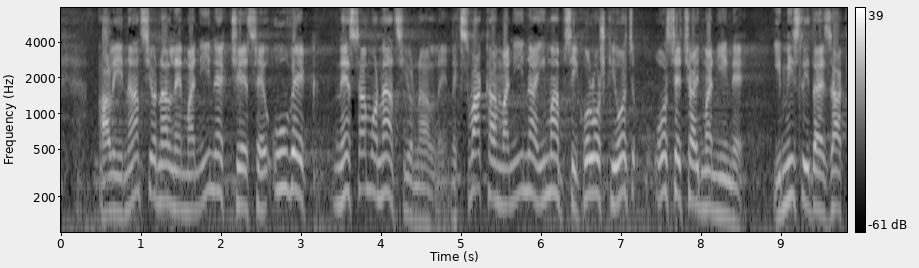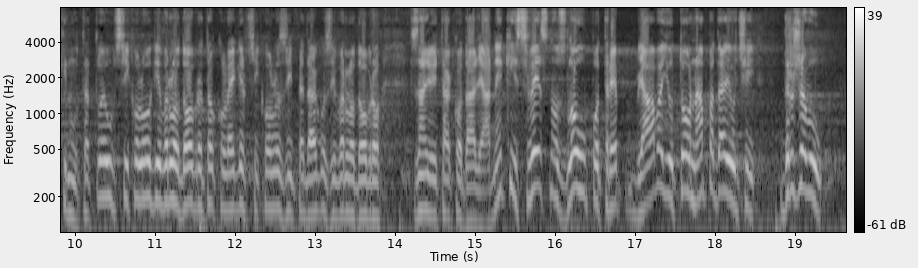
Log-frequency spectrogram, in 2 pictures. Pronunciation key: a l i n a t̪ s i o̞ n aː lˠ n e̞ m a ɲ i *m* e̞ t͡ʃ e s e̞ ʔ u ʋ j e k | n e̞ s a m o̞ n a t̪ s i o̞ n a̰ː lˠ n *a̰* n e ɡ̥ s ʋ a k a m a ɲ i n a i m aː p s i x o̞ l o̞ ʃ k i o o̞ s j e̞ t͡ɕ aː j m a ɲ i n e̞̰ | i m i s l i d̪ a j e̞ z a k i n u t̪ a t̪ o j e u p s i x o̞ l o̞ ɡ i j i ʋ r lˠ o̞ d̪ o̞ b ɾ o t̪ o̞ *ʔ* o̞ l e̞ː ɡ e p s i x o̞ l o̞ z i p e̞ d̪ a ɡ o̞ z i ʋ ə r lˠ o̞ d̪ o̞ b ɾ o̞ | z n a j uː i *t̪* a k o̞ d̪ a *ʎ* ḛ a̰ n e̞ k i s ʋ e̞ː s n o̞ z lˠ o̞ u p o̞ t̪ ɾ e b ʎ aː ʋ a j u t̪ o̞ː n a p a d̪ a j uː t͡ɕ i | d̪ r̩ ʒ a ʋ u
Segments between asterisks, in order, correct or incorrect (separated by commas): incorrect, incorrect, incorrect, correct, correct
